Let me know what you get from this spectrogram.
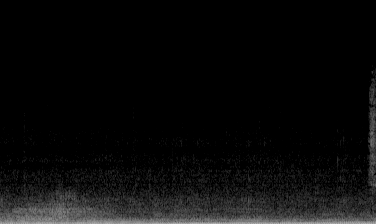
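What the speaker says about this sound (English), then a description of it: "I'm going ahead and allowing this plane to fly by." A plane passes overhead as a steady droning engine hum, loud and constant across the whole stretch with no other sounds over it.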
